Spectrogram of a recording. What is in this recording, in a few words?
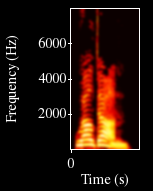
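"well done", English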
